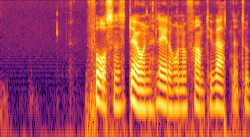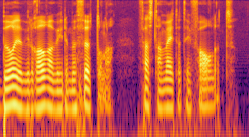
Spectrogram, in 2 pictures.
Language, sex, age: Swedish, male, 32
